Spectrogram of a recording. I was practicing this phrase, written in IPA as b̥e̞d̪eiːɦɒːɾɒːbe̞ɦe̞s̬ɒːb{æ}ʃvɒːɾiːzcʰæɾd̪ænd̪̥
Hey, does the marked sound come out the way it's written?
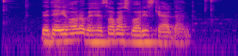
yes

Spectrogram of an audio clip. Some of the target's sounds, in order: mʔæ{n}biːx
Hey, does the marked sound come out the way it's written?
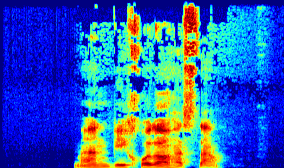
yes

